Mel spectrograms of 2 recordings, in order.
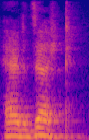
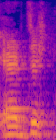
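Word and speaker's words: adjust: दूसरा है, आप जो हमेशा सोचते आए हैं एडजस्ट, जो कि एडजस्ट नहीं है, ये बनता है एडजस्ट। ये हो गया साइलेंट। क्यों हो गया? क्योंकि जे से पहले डी आया हुआ है और डी हो गया साइलेंट। तो हम आगे से इसको क्या पढ़ेंगे? एडजस्ट, ना कि एडजस्ट।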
